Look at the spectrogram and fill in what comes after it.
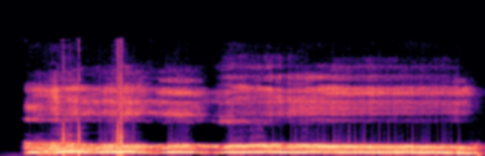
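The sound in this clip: Rooster crowing, one long, loud, sustained crow that holds a steady pitch for roughly three seconds, with no voices over it.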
